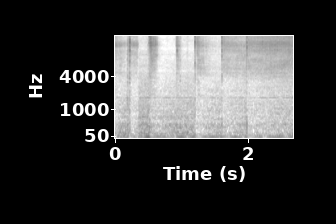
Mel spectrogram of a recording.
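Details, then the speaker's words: Riedell 120 quad skate wheel (Radar Energy 62 mm, Zenith Kwiki ABEC 9 bearings) after a year of skating, spun by hand. A dry, gritty hiss that dies quickly instead of coasting; stiff, dry bearing needing cleaning and oil. "Oh, listen to that. Sounds like it's been through the street. Yeah, they all need a bit of oil."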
